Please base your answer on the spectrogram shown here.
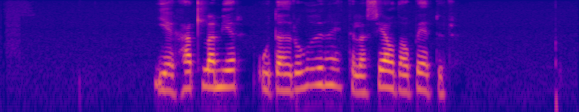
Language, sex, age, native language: Icelandic, female, 60-69, Icelandic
